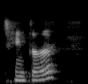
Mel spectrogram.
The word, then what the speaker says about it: Tynker: So we, right now, my son really likes a website and an app called Tinker, and it's spelled T-Y-N-K-E-R.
